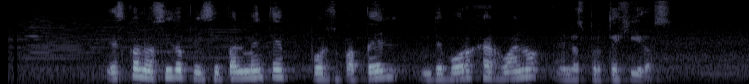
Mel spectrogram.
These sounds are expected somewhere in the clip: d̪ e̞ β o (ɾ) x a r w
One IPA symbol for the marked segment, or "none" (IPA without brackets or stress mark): ɾ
